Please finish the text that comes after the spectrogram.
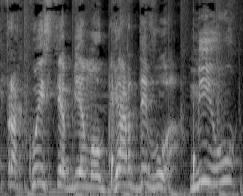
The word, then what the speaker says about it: Gardevoir: e fra questi abbiamo gardevoir Miu e Charizard perché Sì lo pronuncia alla francese che fa più figo e almeno una di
